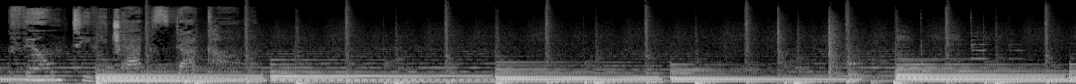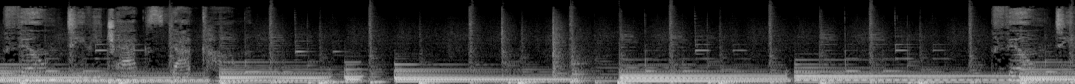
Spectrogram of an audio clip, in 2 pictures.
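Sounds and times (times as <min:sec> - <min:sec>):
mellow jazz: 0:00.2 - 0:21.5.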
